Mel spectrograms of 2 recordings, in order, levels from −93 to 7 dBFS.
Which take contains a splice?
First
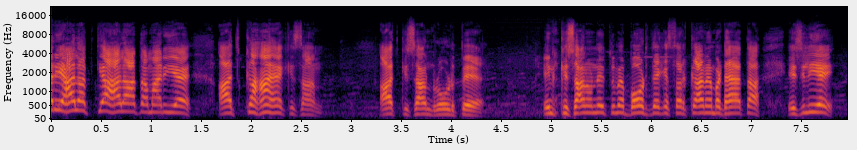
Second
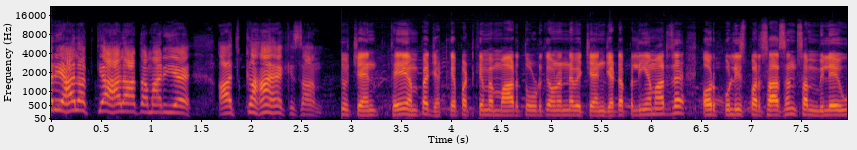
second; 2 cuts; at 2.9 s, 6.4 s

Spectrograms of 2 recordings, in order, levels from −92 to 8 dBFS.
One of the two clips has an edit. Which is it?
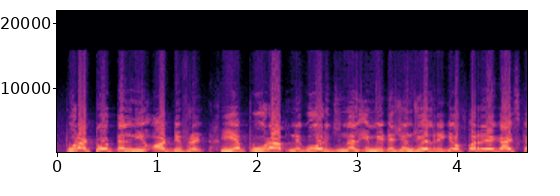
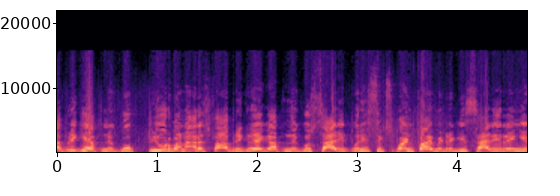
first; 1 cut; at 1.5 s

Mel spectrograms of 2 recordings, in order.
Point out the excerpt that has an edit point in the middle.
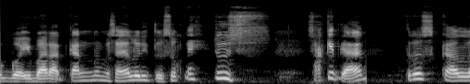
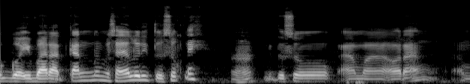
first; 2 cuts; at 2.0 s, 3.8 s

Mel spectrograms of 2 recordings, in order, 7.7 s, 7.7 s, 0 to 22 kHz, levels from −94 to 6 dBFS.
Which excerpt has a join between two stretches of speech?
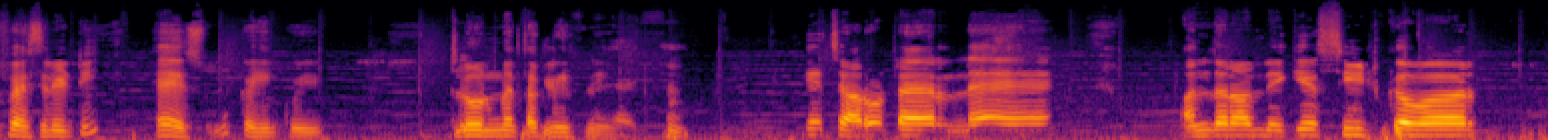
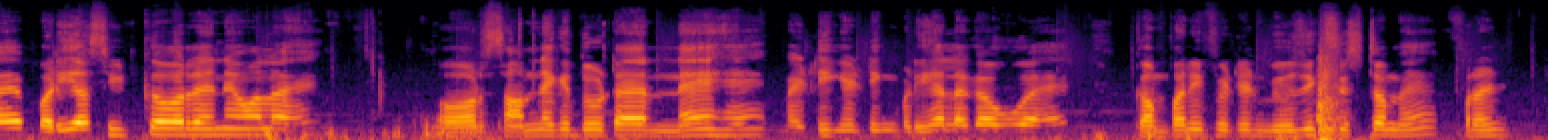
first; 1 cut; at 4.1 s

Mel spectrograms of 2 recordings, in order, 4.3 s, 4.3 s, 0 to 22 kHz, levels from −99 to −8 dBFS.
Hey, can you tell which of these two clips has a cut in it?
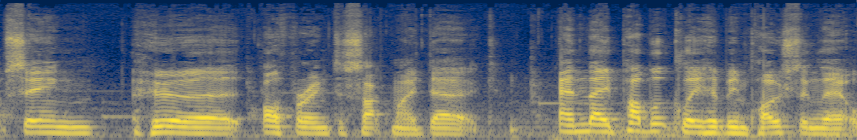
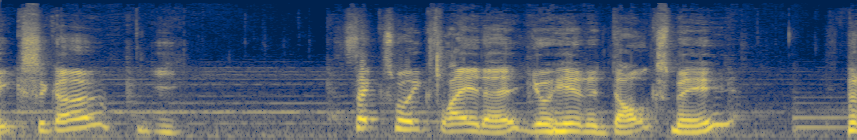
first; 1 cut; at 2.6 s

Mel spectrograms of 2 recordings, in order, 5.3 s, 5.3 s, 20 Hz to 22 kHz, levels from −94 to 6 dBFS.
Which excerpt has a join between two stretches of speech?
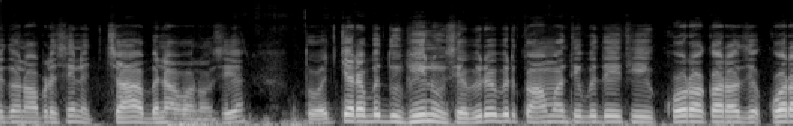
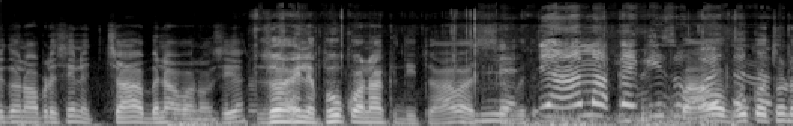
second; 1 cut; at 1.7 s

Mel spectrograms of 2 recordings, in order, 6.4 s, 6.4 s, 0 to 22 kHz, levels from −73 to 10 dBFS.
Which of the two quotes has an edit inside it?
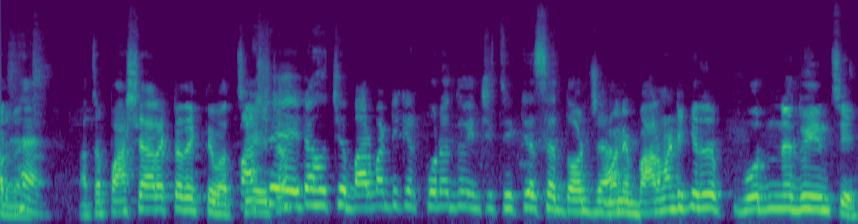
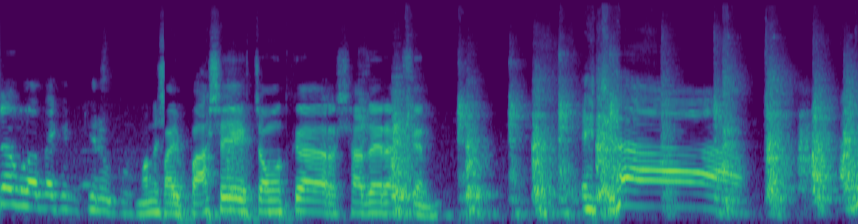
second; 1 cut; at 1.2 s

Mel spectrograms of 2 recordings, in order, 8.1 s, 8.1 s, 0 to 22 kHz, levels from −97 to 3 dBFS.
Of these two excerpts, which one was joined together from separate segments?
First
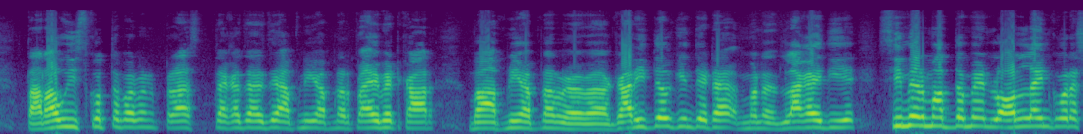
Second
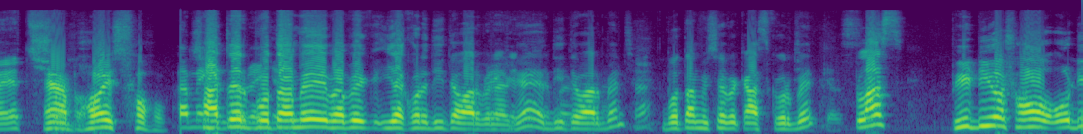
second; 1 cut; at 1.2 s

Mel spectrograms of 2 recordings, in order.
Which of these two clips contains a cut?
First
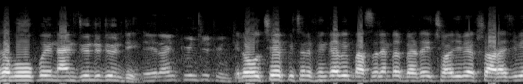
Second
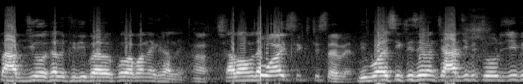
second; 1 cut; at 2.6 s

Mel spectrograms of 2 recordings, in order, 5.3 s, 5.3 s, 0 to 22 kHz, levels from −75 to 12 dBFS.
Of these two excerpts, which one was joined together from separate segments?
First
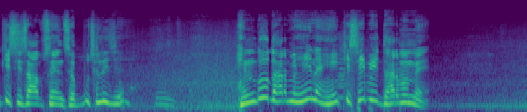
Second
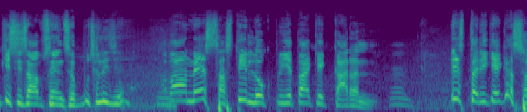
second; 1 cut; at 1.7 s

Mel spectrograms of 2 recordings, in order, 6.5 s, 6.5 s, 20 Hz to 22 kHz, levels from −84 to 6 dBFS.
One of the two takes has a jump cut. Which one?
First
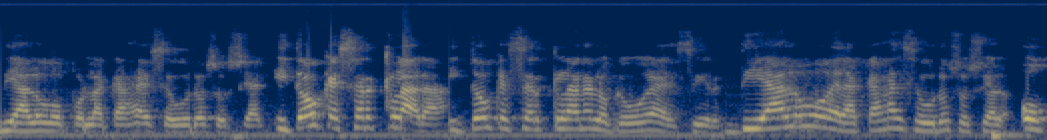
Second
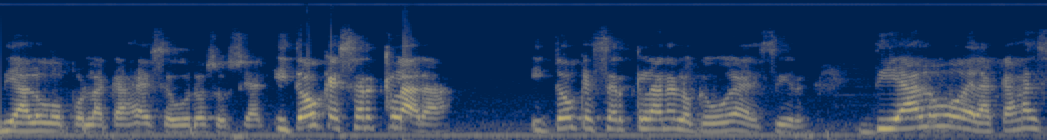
first; 2 cuts; at 2.8 s, 4.4 s

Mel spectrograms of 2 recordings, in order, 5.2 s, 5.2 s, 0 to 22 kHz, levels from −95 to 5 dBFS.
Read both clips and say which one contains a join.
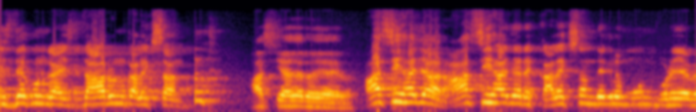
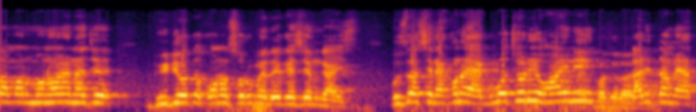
first; 1 cut; at 1.6 s

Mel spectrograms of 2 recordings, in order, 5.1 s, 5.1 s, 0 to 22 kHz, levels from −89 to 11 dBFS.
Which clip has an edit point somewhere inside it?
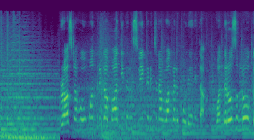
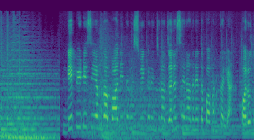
first; 1 cut; at 1.0 s

